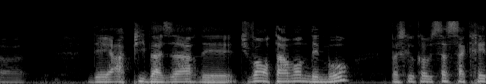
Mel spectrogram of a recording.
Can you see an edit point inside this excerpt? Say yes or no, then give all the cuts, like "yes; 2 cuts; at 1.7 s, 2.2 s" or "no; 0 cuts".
no; 0 cuts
